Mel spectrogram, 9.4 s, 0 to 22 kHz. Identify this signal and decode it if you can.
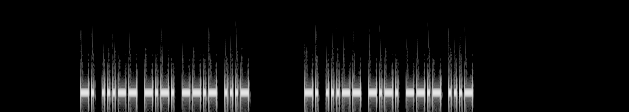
Morse code, heard as a keyed tone, about 30 wpm, 700 Hz. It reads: N3CQV N3CQV
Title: USA Call Signs - 5 Characters - Repeated 2x - 30wpm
